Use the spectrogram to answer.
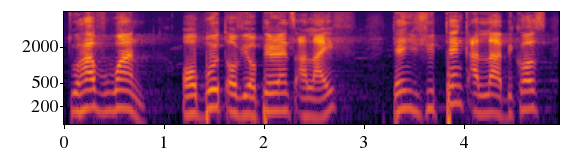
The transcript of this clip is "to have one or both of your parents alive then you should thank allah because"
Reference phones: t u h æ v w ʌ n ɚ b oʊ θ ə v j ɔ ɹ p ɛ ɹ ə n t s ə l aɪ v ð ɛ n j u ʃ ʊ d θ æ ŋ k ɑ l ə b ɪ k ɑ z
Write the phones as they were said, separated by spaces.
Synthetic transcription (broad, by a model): t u h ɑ v w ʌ n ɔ b oʊ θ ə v j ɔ p ɛ ɹ ə n t s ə l aɪ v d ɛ n j u ʃ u d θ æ ŋ k ɑ l ə b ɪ k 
